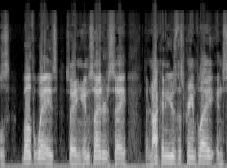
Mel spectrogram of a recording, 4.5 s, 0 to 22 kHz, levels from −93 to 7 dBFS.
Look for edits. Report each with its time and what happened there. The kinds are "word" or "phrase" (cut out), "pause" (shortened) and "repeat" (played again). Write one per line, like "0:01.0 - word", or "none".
none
